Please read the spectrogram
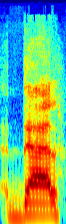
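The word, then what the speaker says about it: دال: It is dal. Not d like in English, but d as in Spanish.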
